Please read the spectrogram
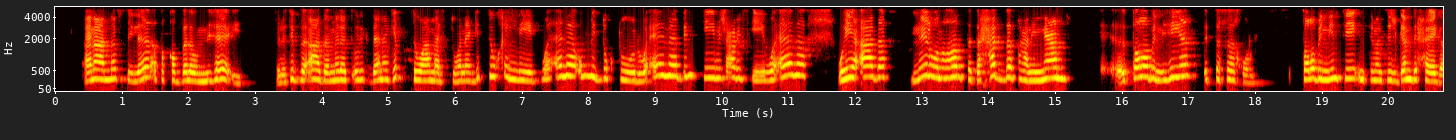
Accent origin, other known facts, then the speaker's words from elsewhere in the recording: Egypt; الكراع ده اللي احنا بنسميه عندنا في مصر الكوارع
